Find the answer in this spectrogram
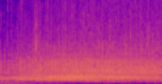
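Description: Audience applauding as the final chord dies away.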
